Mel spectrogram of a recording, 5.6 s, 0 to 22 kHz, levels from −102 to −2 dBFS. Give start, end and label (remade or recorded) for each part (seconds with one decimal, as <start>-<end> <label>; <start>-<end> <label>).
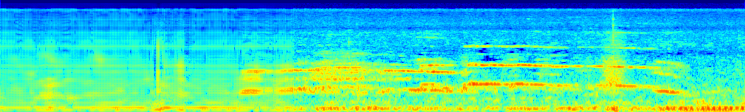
0.0-2.2 remade; 2.2-5.6 recorded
